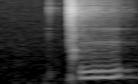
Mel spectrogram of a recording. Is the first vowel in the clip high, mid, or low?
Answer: high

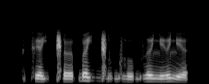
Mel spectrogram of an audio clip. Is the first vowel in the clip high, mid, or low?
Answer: low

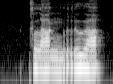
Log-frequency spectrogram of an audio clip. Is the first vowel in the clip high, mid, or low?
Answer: low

